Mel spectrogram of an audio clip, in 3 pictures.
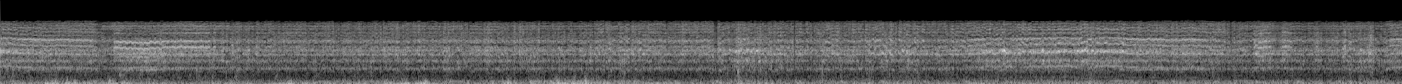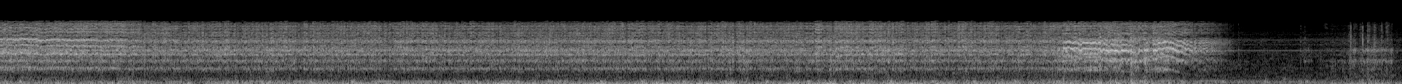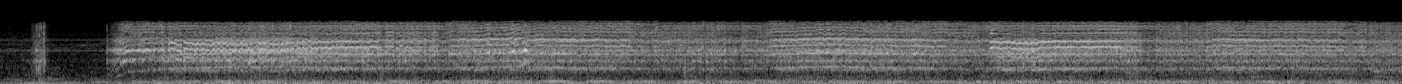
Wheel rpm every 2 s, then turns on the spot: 200, 190, 200, 200, 200, 200, 200, 200, 200, 200, 200, 200, 180, 20, 50, 190, 190, 200, 200, 200, 200.
26-28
